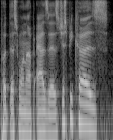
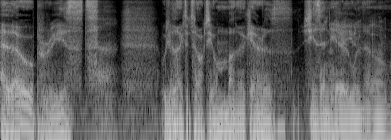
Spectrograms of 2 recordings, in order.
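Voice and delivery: very low, slow, rough, strained, crushed-throat demon rasp; 9 semitones lower than usual. Doing a demon voice for an episode, addressing a priest, crushed-throat demon voice. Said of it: "me doing demon voice. I love crushing the old vocal cords down and just like".

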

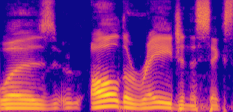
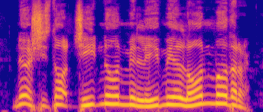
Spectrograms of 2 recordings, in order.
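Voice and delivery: fake Irish accent pitched very high; 10 semitones higher, 3 dB louder than usual. Acting out a son answering his mother: put-on Irish accent. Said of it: "Stop being Irish".

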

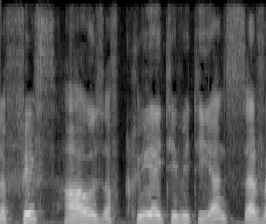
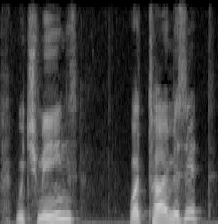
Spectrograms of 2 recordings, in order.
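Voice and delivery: ordinary delivery

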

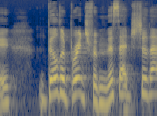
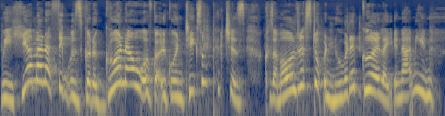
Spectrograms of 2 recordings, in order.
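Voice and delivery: full Newcastle Geordie accent; 3 semitones higher than usual. Asked to sign off in the accent they do, speaking in a Geordie accent. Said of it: "Would you sign off in that smashing Geordie accent".

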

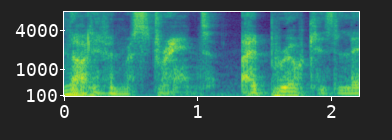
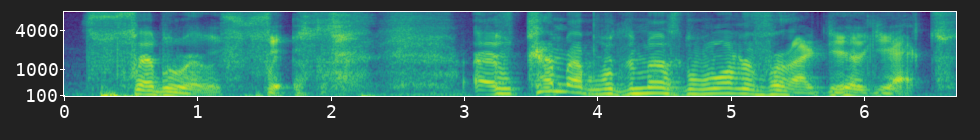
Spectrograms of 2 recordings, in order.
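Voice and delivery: put-on drunk voice, pitched higher; 5 semitones higher than usual. Voicing a character while telling a story: drunk-sounding character voice. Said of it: "the way you're doing the voice just makes me think that he turned into a drunk Orson Welles".

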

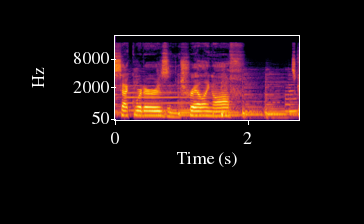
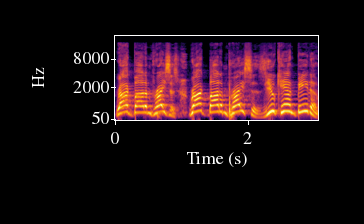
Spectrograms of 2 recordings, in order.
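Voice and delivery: put-on enthusiastic salesman hype, much higher; 9 semitones higher than usual. Recalling radio used-car commercials, speaker imitates a super enthusiastic salesman. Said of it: "super enthusiastic about selling his used cars".

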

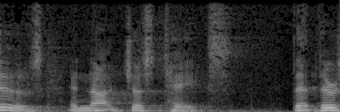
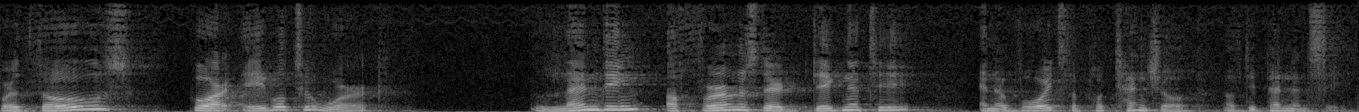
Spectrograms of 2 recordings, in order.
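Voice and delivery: very slow, deliberate, each word laid out; 4 dB quieter than usual. Speaker wants everybody to get this point, saying it very slowly. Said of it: "let me just say this very slowly".

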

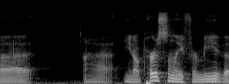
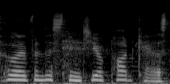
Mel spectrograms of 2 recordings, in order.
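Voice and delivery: put-on, very high-pitched, lovely British accent; 11 semitones higher than usual. Speaker quotes a visiting researcher who recorded them, in a lovely British accent. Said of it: "in her lovely British accent".

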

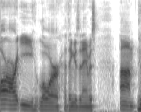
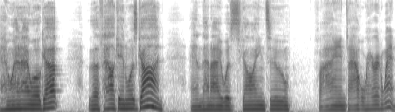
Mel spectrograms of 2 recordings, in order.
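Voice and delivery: bad, slow, drawn-out strange voice. Describing an actor's odd voice, doing a bad Peter Lorre impression. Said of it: "That was terrible".

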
